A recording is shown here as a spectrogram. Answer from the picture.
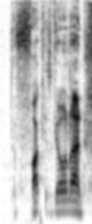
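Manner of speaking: ordinary delivery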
